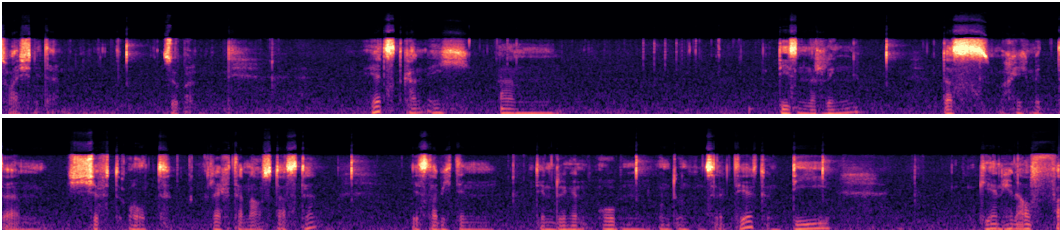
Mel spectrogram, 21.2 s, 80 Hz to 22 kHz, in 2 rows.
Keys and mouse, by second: 0.3 click, 0.6 middle click, 1.5 click, 1.8-3.8 middle drag, 3.8 right click, 4.5 middle click, 4.6 right click, 4.6-7.9 middle drag, 7.9-9.1 right drag, 10.8-14.4 middle drag, 14.4 middle click, 15.2 middle click, 15.5-21.1 middle drag.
